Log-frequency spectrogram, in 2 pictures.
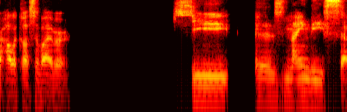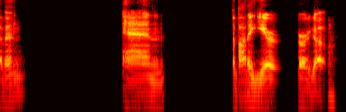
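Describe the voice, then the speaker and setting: A young man with an extremely low, deep voice shares his life story at a recovery meeting. He grew up speaking Yiddish in New York and talks in a reflective, halting way. The sound is dry and close. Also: a bit bright, no room sound. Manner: reflective, halting, with fillers and restarts.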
